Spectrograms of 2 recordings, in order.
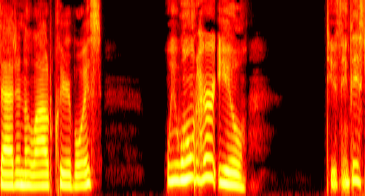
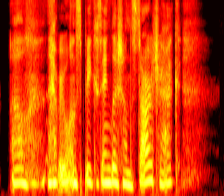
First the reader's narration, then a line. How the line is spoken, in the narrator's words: Cassie said with a nervous laugh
